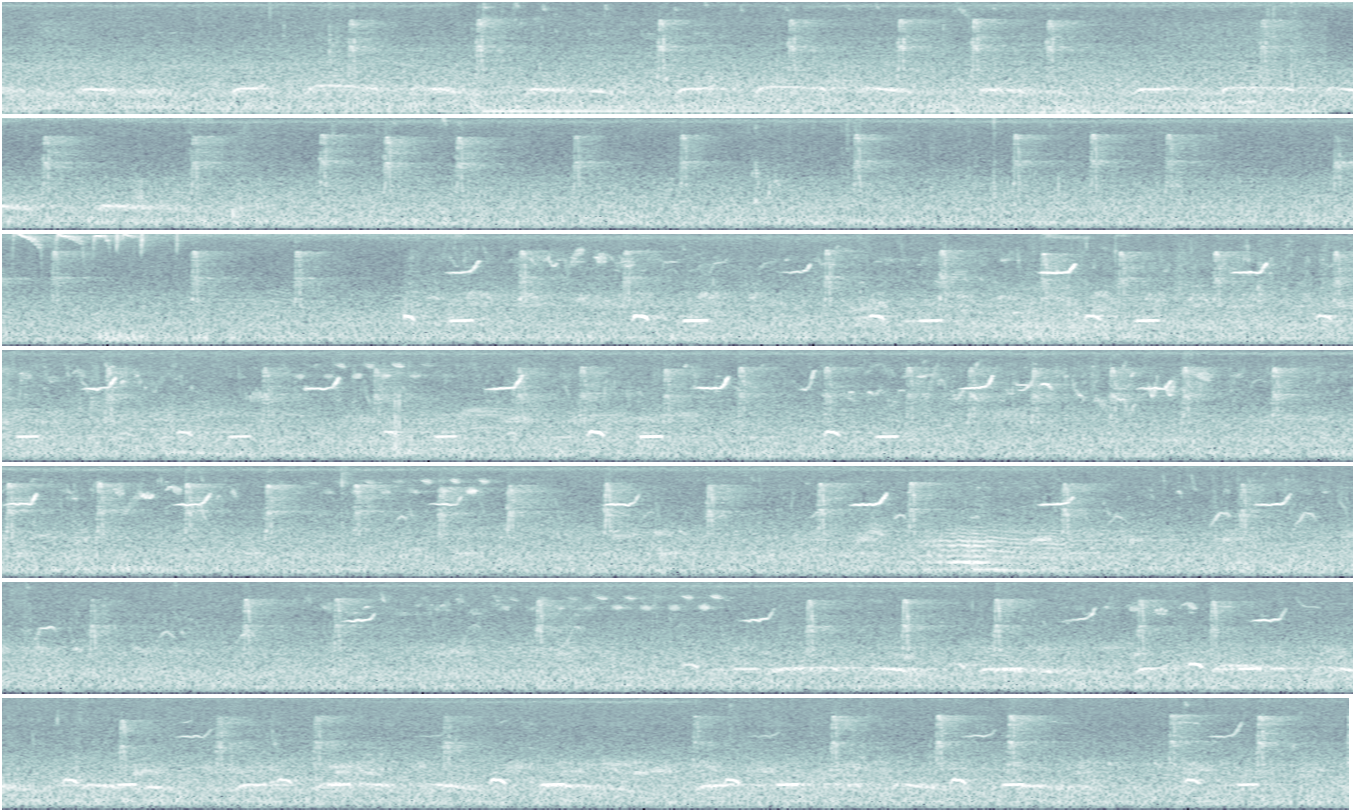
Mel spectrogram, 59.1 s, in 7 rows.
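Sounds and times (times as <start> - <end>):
lower wavering bird calls: 0.0 - 9.4, 19.4 - 38.3, 40.2 - 57.4, 58.0 - 58.8
bird chirping: 0.0 - 9.8, 19.4 - 54.3, 55.0 - 57.3, 58.0 - 58.8.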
